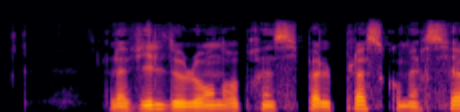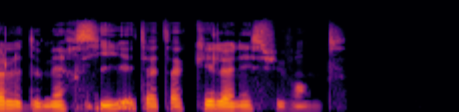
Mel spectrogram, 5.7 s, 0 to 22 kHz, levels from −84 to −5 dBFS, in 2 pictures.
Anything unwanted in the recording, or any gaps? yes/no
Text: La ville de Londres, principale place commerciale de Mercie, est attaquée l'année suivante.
no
